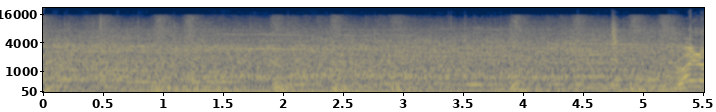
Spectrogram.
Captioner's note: crowd cheering continues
